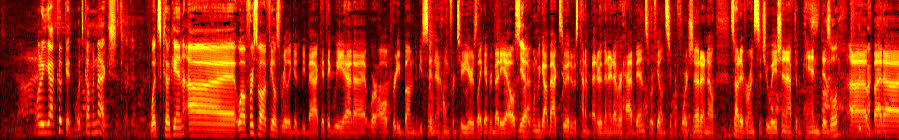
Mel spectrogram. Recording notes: Live from Levitate Music Festival. Live from the 10th Anniversary of Levitate Music Festival!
